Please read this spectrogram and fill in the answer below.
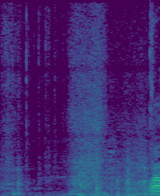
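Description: Faint, soft rustling handling noise that starts about a second in, near the opened cardboard mailer box with its crumpled paper wrap, followed by a short spoken "wow" at the very end.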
